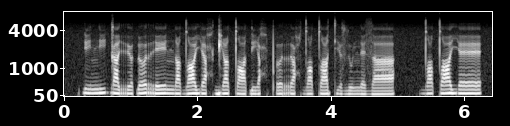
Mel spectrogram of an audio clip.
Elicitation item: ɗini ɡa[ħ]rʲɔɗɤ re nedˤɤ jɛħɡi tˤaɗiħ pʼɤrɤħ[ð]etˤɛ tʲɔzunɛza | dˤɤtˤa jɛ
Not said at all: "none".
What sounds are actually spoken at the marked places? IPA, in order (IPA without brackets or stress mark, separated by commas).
none, dˤ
